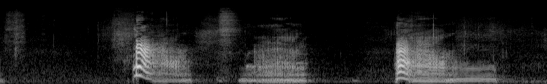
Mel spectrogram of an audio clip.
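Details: Pet dog indoors making odd monster-like noises while being brushed: a loud, sharply falling whine-growl, a longer buzzy rumbling growl, then another strong descending harmonic groan, each lasting about a second in a small room.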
